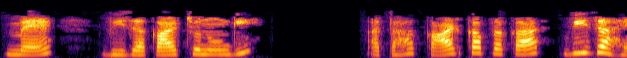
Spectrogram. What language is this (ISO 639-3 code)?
hin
